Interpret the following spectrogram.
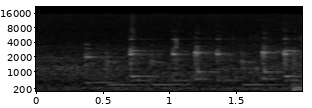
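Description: iPhone ringtone for an incoming call: a marimba-like melody of short, separate notes starting about a third of a second in.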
